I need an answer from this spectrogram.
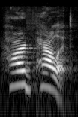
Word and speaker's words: palate: that in a minute so in english it's hard palette try it hard palette not heart excuse me i just i pining on microphone everybody hard good hard palate not heart some of you are saying heart hard good hard palate that sounds better so in the negation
